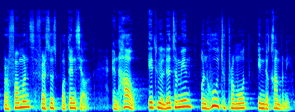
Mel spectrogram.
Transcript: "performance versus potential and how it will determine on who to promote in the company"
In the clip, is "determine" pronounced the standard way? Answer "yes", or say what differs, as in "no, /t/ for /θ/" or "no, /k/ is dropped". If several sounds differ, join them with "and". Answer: yes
